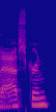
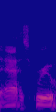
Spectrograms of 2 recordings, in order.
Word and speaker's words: Askren: not remember but ben askren i'm pretty sure bennett mispronounced his name as he was going in apparently they called him ben ass grew or something but that just goes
